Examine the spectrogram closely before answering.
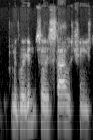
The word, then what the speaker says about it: McGuigan: Is that how you say his name? McGowan? McGuigan.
